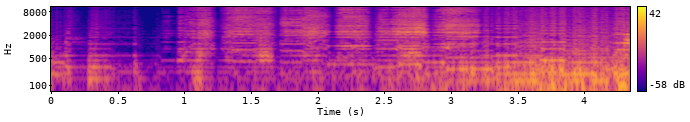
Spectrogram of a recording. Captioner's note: panting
